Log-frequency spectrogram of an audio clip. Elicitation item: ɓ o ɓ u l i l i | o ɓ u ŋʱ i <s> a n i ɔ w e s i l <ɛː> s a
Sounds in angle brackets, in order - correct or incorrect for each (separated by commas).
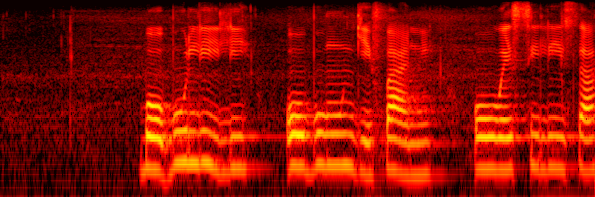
incorrect, incorrect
